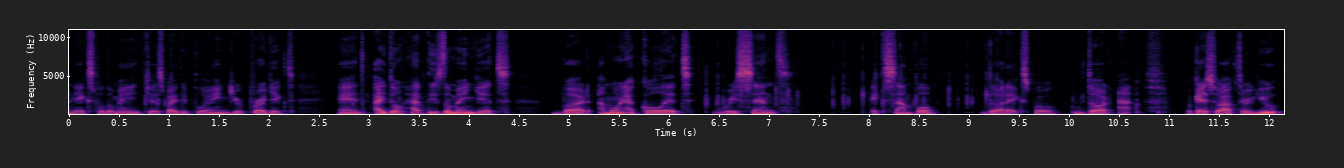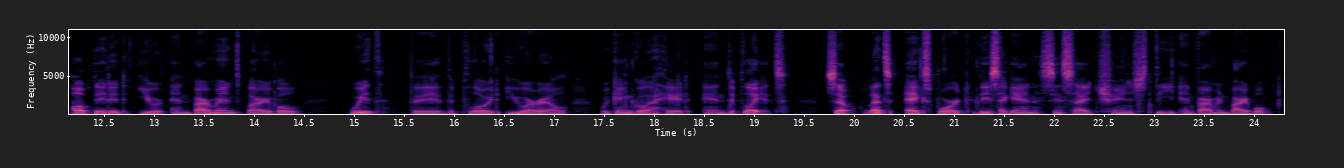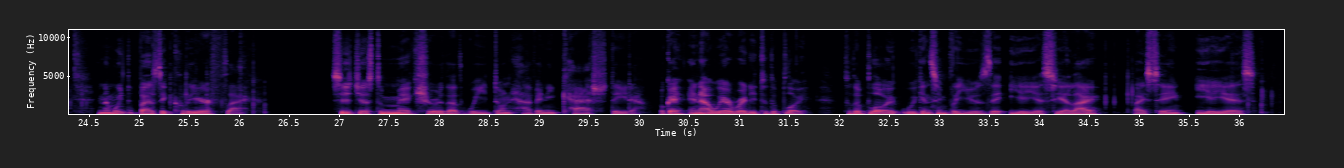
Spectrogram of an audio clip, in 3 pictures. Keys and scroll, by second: 0.1-1.3 typing, 2.6 typing, 6.1-9.6 typing, 10.1 super+s, 17.5 super+w, 18.1 super+j, 22.6 space, 24.1-26.5 typing, 34.2-36.4 typing.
